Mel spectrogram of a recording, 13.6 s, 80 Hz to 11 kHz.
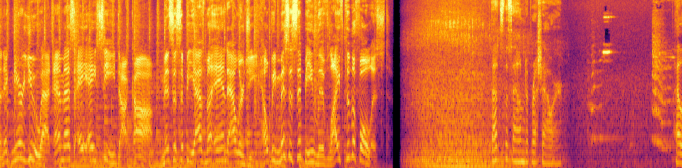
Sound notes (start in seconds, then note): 8.0 traffic noise; 11.6 brakes squealing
